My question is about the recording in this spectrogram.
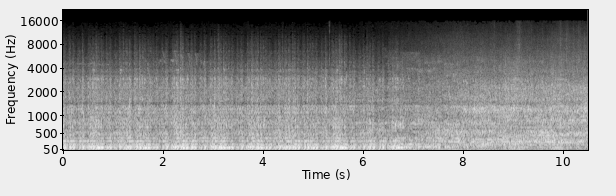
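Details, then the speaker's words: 1993 Ford F-250 XLT 7.3L IDI diesel, restarted after sitting about a year on a weak battery, now warmed up, idles rough and lumpy with an irregular knock and shaking; good oil pressure, charging fine; owner thinks it's out of time; injection pump replaced before. "it's warmed up now and it's not running too good it's out of time hear it sounds funny it's out of time"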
